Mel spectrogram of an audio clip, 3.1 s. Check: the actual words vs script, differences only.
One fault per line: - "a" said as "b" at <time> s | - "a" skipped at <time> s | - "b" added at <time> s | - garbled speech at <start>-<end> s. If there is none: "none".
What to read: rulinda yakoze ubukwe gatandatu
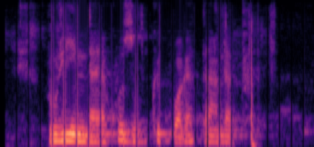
- "kuwa" added at 1.7 s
